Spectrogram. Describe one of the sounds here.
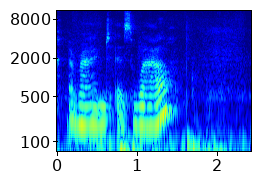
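A woman speaks briefly and close by.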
